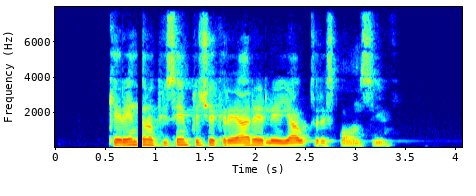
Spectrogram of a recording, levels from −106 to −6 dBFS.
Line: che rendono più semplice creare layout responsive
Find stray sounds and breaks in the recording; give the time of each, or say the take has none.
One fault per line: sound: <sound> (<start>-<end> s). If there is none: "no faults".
sound: dropout (0.8-0.9 s)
